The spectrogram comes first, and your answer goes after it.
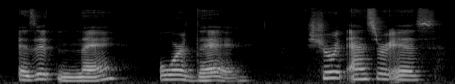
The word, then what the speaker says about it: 네: Is it ne or de? Short answer is ne. If you pronounce it as D sound, it sounds like T good for us, which is another letter.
